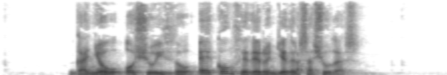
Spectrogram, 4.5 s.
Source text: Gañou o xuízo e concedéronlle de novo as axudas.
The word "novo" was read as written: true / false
false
